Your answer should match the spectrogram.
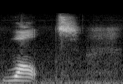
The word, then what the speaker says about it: WaltZ: little sound bites and this one is called Walts and it's spelled w a l t capital Z so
